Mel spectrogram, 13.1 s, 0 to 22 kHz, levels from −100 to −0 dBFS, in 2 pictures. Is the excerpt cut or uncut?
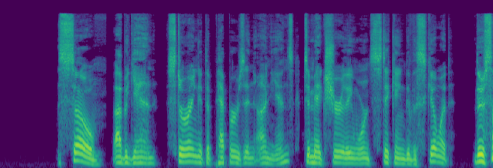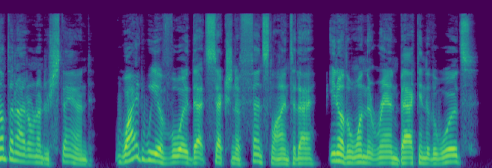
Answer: cut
